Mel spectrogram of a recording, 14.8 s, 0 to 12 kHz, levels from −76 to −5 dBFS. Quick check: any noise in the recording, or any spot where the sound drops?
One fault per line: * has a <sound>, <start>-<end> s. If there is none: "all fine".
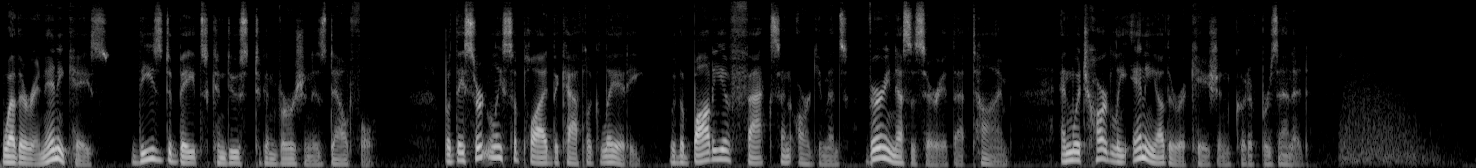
* has a sigh, 13.3-14.6 s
